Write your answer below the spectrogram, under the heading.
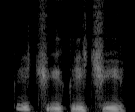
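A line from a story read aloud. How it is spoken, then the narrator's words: Calm. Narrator (Russian): спокойно отозвался Кантор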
